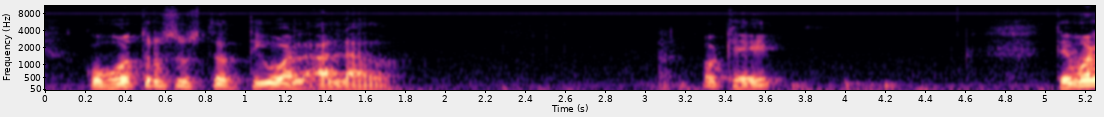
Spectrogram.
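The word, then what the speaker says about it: אות: Esto se pronuncia Ot, Ot, eso es consonante en hebreo moderno, Ot.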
